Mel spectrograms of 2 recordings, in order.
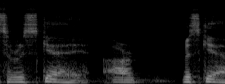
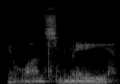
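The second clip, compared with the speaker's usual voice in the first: much lower and softer, a worried, solemn figure; a deep, hushed voice weighing a desperate plan; low, grave character voice; 8 semitones lower, 7 dB quieter, slower than usual. Acted. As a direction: speak low and grim about a hopeless mission.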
